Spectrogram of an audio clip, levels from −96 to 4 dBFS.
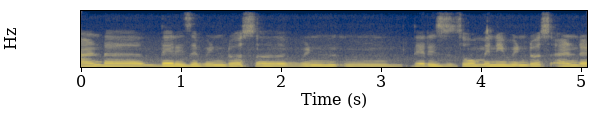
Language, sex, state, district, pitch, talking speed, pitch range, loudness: English, female, Maharashtra, Gondia, 185 Hz, 190 wpm, 180-190 Hz, -15 LUFS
